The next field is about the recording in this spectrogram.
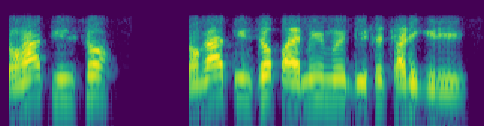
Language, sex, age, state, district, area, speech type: Odia, male, 45-60, Odisha, Bargarh, urban, conversation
